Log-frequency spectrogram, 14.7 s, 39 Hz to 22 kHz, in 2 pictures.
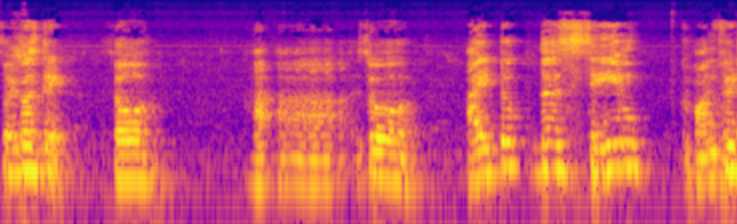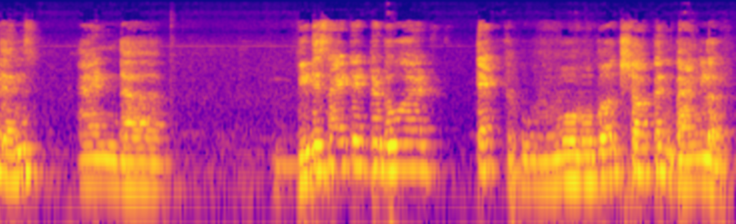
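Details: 20-year-old man whose stammering returned with great intensity after the pandemic lockdown; stuttering with a phrase repetition.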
